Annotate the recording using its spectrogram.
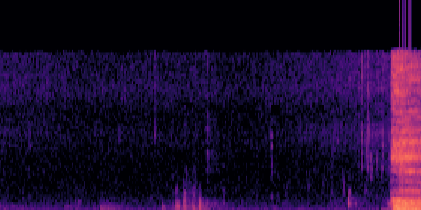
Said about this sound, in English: Okay, I'm losing my voice. Let me get a little sip of tea.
